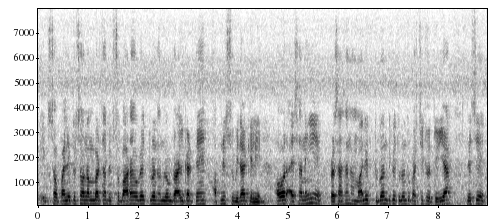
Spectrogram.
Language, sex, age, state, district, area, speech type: Hindi, male, 18-30, Uttar Pradesh, Pratapgarh, urban, spontaneous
